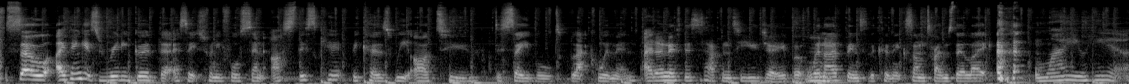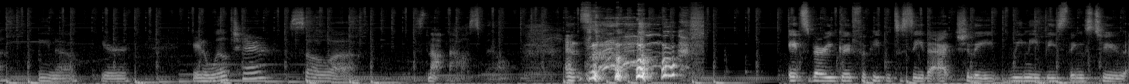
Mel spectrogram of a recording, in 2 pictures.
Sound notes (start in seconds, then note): 17.1 laughs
